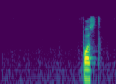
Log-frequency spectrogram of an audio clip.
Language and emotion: Russian, neutral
